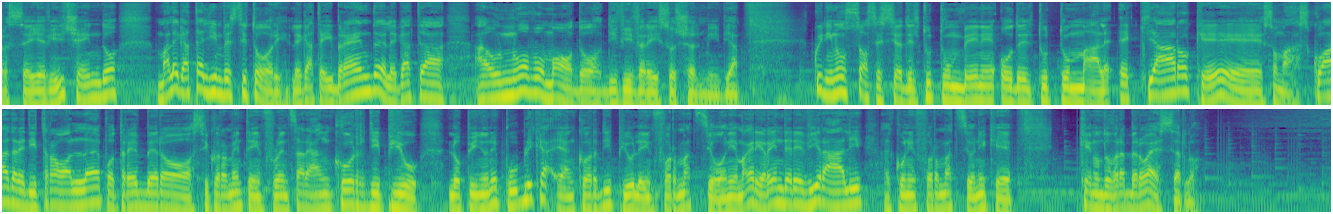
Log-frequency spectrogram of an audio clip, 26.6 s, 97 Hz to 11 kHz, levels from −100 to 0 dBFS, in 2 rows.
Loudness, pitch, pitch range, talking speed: -14 LUFS, 110 Hz, 95-135 Hz, 155 wpm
